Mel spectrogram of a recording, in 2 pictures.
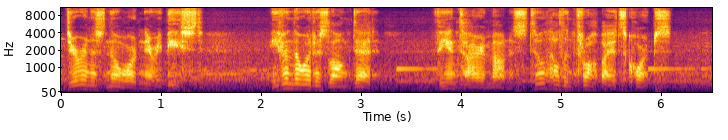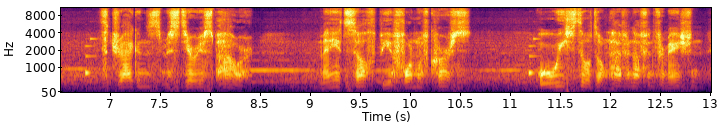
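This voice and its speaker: An actor playing a calm young alchemist in a video game, speaking with polite, formal, detached precision. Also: male voice, medium pitch, normal speed, close to an everyday voice, poor audio. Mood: composed, analytical. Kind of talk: video game cutscene dialogue. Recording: music behind the voice.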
